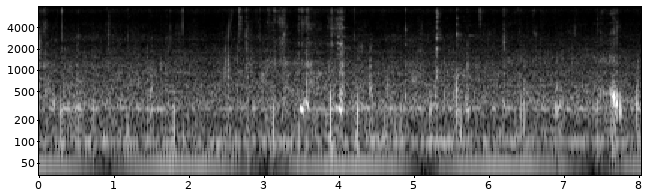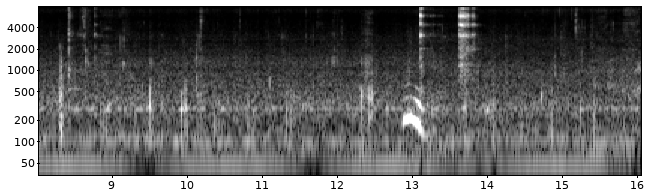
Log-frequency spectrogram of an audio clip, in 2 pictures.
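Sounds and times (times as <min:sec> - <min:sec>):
wet chewing mouth sounds: 0:00.0 - 0:12.6
spoon clinks: 0:13.2 - 0:14.0.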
